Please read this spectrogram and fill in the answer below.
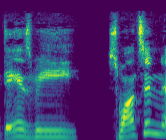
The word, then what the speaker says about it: Dansby Swanson: Dansby Swanson.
